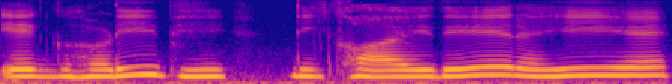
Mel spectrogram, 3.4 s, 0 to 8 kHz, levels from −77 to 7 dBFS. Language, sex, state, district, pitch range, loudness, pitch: Hindi, female, Jharkhand, Ranchi, 195-230 Hz, -11 LUFS, 200 Hz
